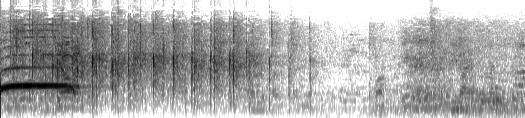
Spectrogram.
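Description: Audience claps loudly at a motivational AWPL event as a woman is handed car keys, a burst of applause with a few sharp individual claps standing out, fading off with crowd noise and talk.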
